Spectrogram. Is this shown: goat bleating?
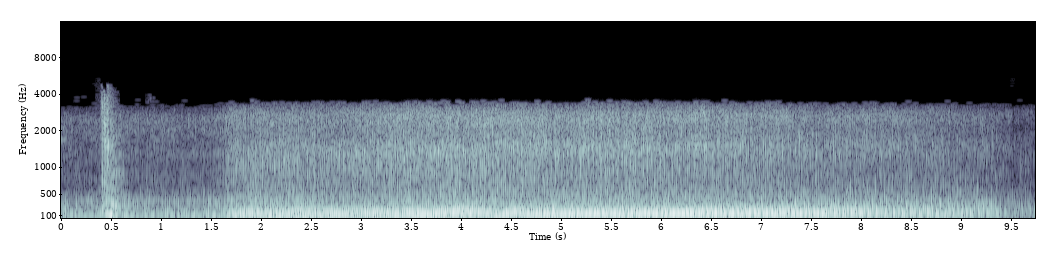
no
